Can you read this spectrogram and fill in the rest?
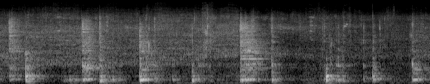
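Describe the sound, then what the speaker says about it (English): Beef stroganoff sautés in an Instant Pot under a soft frying hiss. A spoon scrapes and knocks against the inner pot in about ten quick, fairly regular stirring strokes, close up. "I'll give this a good stir."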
